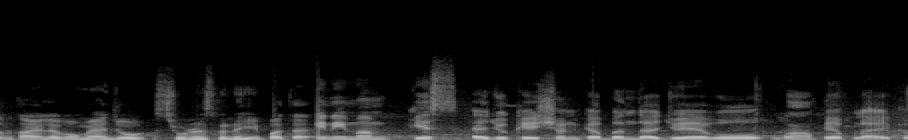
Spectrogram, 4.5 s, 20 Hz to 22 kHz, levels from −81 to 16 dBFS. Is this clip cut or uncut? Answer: cut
